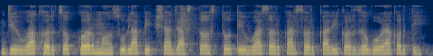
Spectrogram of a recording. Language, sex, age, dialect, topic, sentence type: Marathi, male, 31-35, Varhadi, banking, statement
